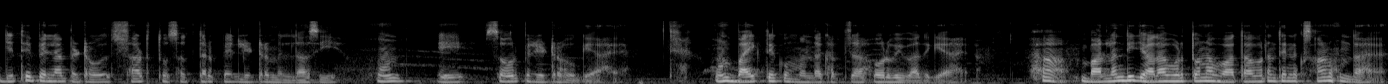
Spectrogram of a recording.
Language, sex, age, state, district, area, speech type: Punjabi, male, 18-30, Punjab, Patiala, rural, spontaneous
